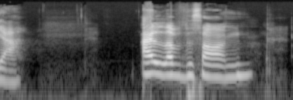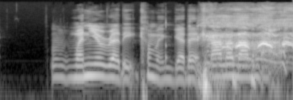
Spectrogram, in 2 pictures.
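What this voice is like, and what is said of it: Usual voice. Nothing is said of it.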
